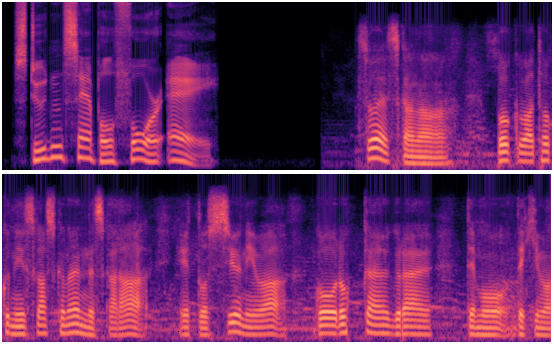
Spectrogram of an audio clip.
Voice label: japanese conversation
